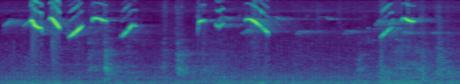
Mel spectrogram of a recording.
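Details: Cinereous tit singing actively: dense runs of high, steeply rising and falling whistled notes, in three phrases over a few seconds, bright and loud against a quiet background.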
